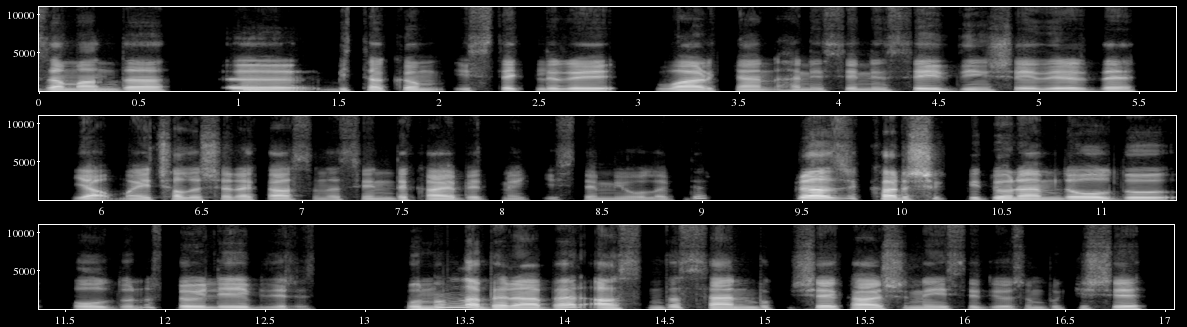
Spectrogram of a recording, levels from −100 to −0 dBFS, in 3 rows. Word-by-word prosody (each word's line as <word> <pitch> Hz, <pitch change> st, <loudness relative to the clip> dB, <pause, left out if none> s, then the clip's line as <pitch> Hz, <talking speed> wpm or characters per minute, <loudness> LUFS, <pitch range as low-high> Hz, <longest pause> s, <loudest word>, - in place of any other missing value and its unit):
zamanda, 150 Hz, 0 st, +1 dB, 0.3 s
eee, 125 Hz, -1 st, +2 dB
birtakım 140 Hz, +1 st, -4 dB
istekleri 135 Hz, +1 st, -1 dB, 0.2 s
varken, 135 Hz, +1 st, +1 dB
hani, 130 Hz, -1 st, -10 dB
senin 135 Hz, +3 st, -9 dB
sevdiğin 135 Hz, +1 st, -2 dB
şeyleri 135 Hz, -2 st, -2 dB
de 140 Hz, -1 st, -1 dB, 0.4 s
yapmaya 130 Hz, +1 st, 0 dB
çalışarak 130 Hz, +1 st, -4 dB
aslında 130 Hz, +1 st, -2 dB
seni 125 Hz, 0 st, -11 dB
de 135 Hz, -, -2 dB
kaybetmek 110 Hz, -4 st, -2 dB
istemiyor 105 Hz, -4 st, -14 dB
olabilir. 100 Hz, -, -13 dB, 0.4 s
Birazcık 195 Hz, +1 st, +8 dB
karışık 165 Hz, +3 st, +2 dB
bir 165 Hz, -, -7 dB
dönemde 140 Hz, 0 st, +2 dB
olduğu 135 Hz, -2 st, +2 dB, 0.2 s
olduğunu 125 Hz, -, -6 dB
söyleyebiliriz. 130 Hz, -9 st, -2 dB, 0.5 s
Bununla 195 Hz, -, +2 dB
beraber 140 Hz, -, +3 dB
aslında 150 Hz, +6 st, 0 dB
sen 165 Hz, -3 st, +1 dB
bu 155 Hz, -, -11 dB
kişiye 150 Hz, 0 st, -2 dB
karşı 135 Hz, +3 st, +1 dB
ne 140 Hz, -, -6 dB
hissediyorsun? 110 Hz, -2 st, -12 dB
Bu 135 Hz, -, -17 dB
kişi, 140 Hz, +1 st, -3 dB
135 Hz, 125 wpm, -24 LUFS, 125-150 Hz, 0.5 s, Birazcık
